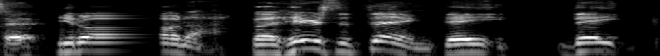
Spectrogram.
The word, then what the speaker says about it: Girona: So Real, they drew against Granada, or how you pronounce it? Girona.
